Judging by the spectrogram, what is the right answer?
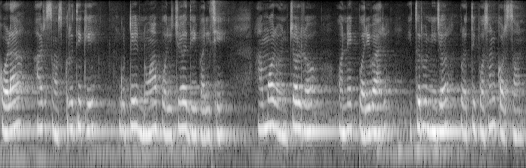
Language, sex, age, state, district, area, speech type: Odia, female, 45-60, Odisha, Boudh, rural, spontaneous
